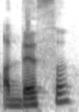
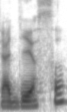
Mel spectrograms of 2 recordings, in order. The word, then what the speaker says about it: Одесса: девяносто девятом в Одессу до этого я город называл Одесса вот он меня научил правильно говорить Одесса очень мягенькая впервые увидел компанию его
